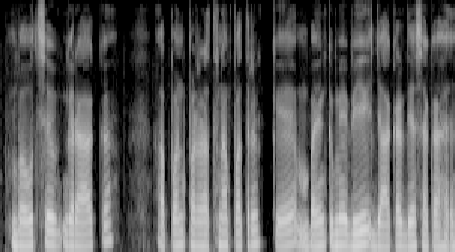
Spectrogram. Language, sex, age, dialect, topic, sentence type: Magahi, male, 60-100, Western, banking, statement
